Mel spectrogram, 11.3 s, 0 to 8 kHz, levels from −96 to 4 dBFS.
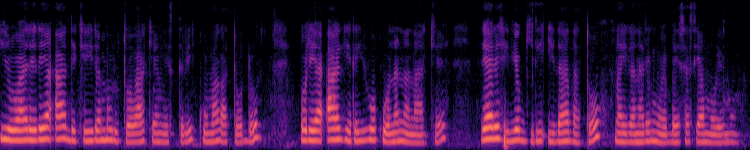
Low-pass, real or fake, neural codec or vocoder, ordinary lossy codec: none; fake; codec, 16 kHz, 4 kbps, FreqCodec, smaller model; none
